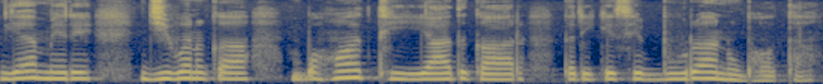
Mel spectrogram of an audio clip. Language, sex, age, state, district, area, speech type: Hindi, female, 18-30, Madhya Pradesh, Bhopal, urban, spontaneous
